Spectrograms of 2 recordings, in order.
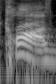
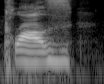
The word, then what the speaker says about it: Claus: Because, it's Claus, but it's like Claus, because it's like, you know, the contract. There's a clause in it.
